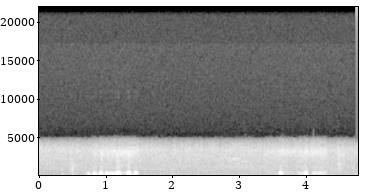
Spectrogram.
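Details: Snoring from a sleeping pet cat: a longer raspy, pulsed exhalation followed after a pause by a second shorter rattling snore, over steady low room noise.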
